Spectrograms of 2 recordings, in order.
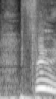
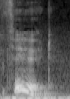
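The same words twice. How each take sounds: First: The word is shouted loudly and forcefully. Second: The word is said at a relaxed volume. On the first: The speaker calls it wrong. "yell out every single word" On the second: The speaker calls it right. "That's very natural"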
